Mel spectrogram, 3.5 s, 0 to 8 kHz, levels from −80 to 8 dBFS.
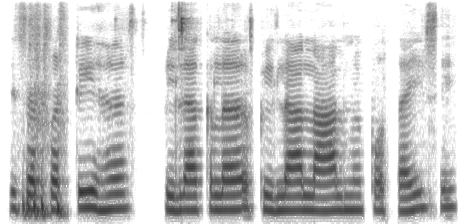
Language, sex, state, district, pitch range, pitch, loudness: Chhattisgarhi, female, Chhattisgarh, Raigarh, 190-210 Hz, 195 Hz, -17 LUFS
